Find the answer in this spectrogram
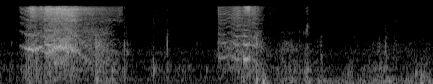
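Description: Two short rasping slurps through a drinking straw in a fast-food cup, the second shorter, about a second apart.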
